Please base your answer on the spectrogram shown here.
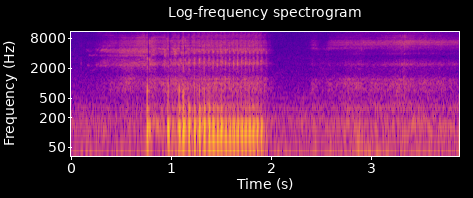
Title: {ASMR} Dog Snoring Sleeping Canine- 1 Hour Dark Screen Tingle Sounds Sleep Relax Study (NO TALKING)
